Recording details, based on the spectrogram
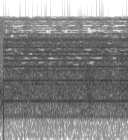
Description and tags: scamgran base
Some incidental lo-fi noise I noticed in a recording, boosted and filtered. Thought it had nice harmonics.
